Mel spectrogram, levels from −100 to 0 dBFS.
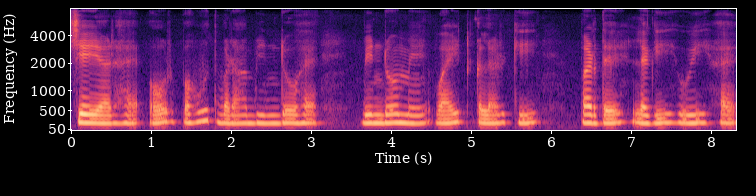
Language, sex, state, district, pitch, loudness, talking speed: Hindi, female, Himachal Pradesh, Shimla, 200 Hz, -18 LUFS, 115 wpm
